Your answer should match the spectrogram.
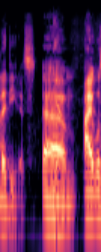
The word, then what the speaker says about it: Adidas: the name for for Adidas. So Adi Das, right? And that's how most people say it around the world. Yes. Yes. We're as Americans, we say it wrong. like it's not Adidas.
